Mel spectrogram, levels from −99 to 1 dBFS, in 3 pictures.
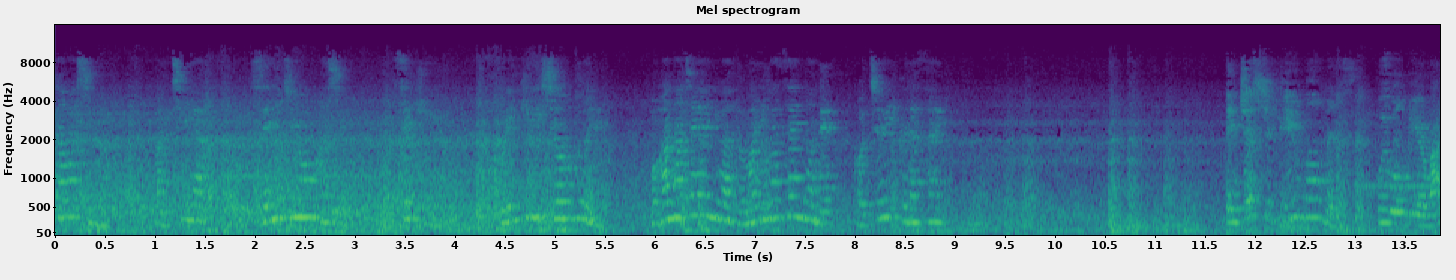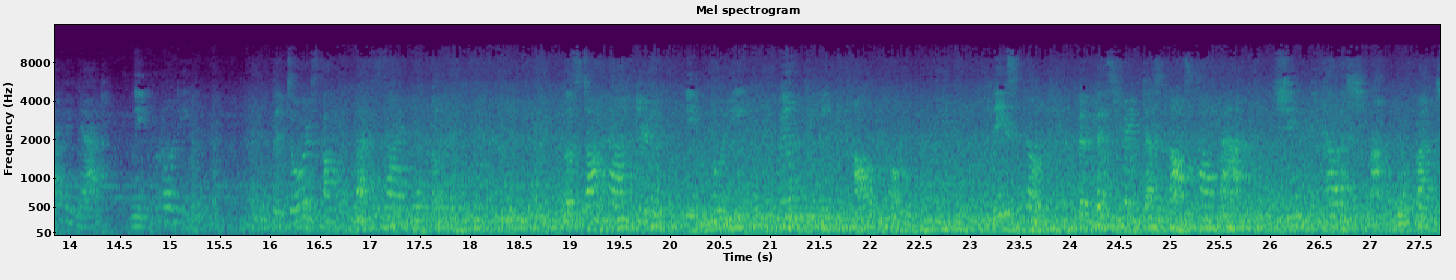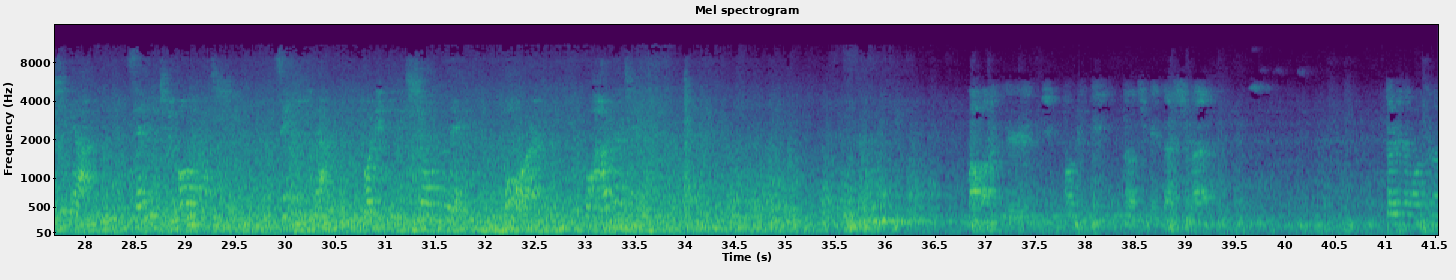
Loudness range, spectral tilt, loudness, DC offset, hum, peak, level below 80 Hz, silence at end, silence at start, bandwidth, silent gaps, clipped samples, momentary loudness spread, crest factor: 11 LU; -8 dB/octave; -28 LUFS; under 0.1%; none; -8 dBFS; -42 dBFS; 0 s; 0 s; 10 kHz; none; under 0.1%; 15 LU; 18 dB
